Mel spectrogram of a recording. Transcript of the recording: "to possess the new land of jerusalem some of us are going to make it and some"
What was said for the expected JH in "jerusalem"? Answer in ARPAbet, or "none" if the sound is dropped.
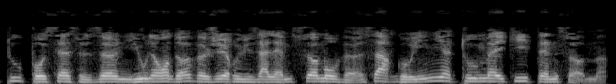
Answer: ZH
